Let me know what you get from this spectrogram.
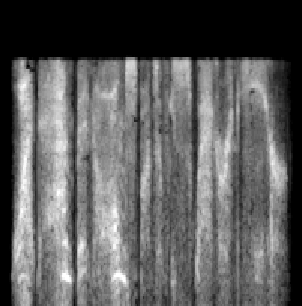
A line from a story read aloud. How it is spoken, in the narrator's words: whispered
